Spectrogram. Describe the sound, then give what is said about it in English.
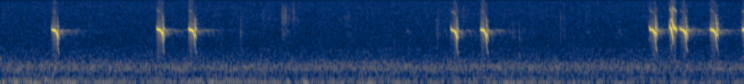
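Decoy birds give short, sharp, high-pitched chirps, first singly and in pairs with pauses between, then a quick run of four or five, over a low, steady background rumble. “These are the calls of the decoys.”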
